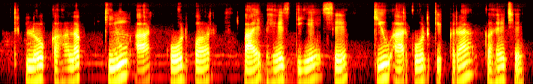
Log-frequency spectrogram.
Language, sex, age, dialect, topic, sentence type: Maithili, male, 18-24, Eastern / Thethi, banking, question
